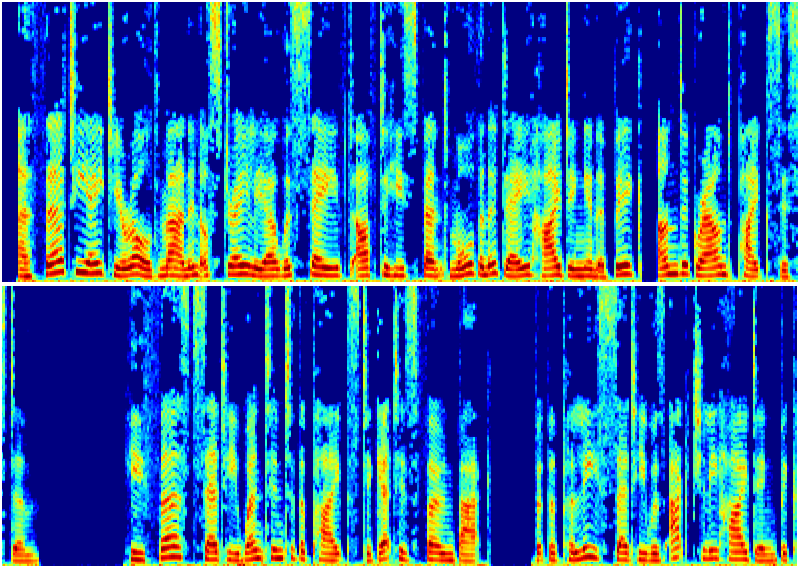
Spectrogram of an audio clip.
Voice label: English Newsroom Lower Intermediate SLOW Reading; Man stuck in pipe after hitting police car

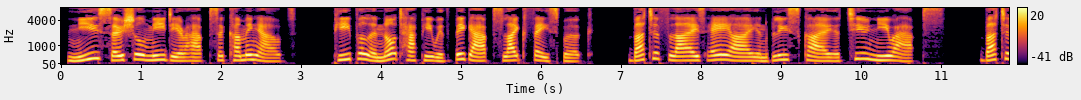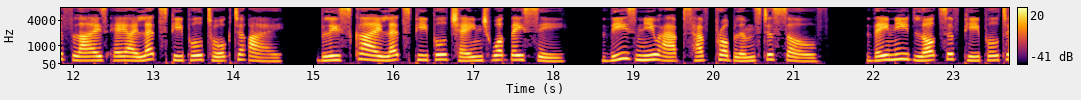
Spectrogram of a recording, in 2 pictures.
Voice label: English Newsroom Beginner SLOW Reading; New Apps Are Here to Change Social Media

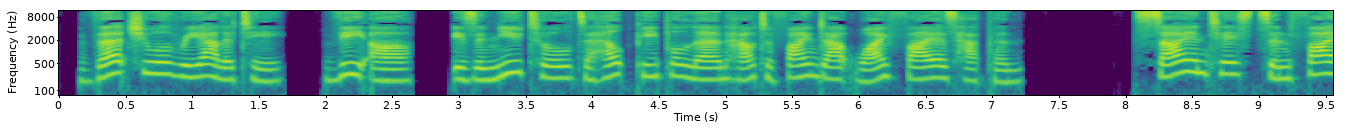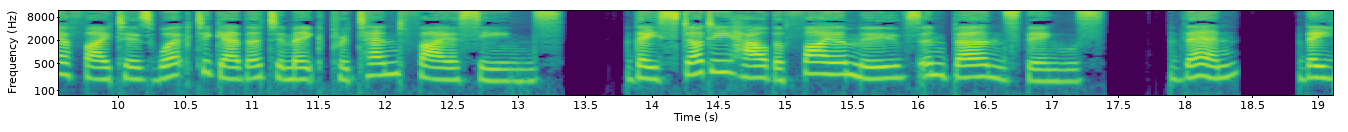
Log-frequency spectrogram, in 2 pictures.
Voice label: English Beginner SLOW Reading; Learning About Fires with Virtual Reality Fun

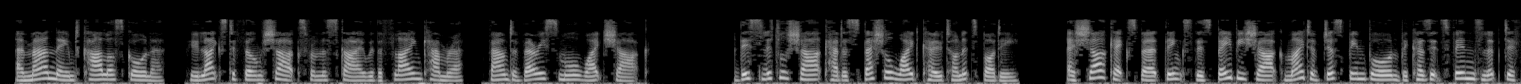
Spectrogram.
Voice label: English Beginner FAST Reading; Carlos Finds Special White Baby Shark with Flying Camera

